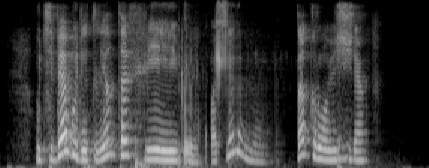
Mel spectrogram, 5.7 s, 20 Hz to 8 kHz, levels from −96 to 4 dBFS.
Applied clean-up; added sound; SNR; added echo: neural mask model DeepFilterNet 3.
